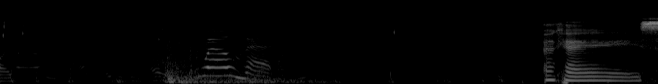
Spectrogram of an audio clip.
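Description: A woman speaks casually into a close microphone.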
